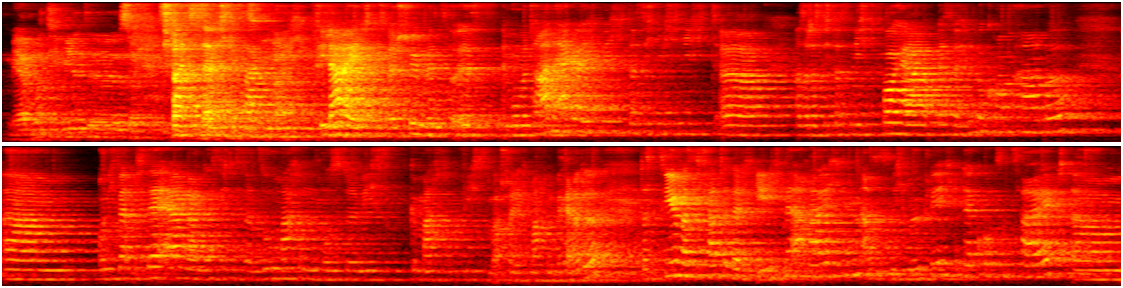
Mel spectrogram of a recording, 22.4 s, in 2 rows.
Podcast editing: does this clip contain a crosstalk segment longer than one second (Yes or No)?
Yes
